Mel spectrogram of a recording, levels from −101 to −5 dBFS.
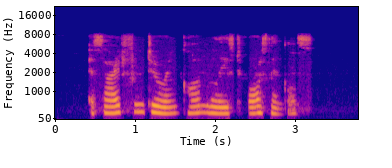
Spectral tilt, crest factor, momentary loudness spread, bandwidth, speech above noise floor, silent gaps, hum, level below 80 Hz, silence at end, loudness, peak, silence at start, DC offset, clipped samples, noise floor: -4.5 dB/octave; 18 dB; 11 LU; 8.4 kHz; 54 dB; none; none; -78 dBFS; 0.6 s; -32 LUFS; -16 dBFS; 0.4 s; under 0.1%; under 0.1%; -85 dBFS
